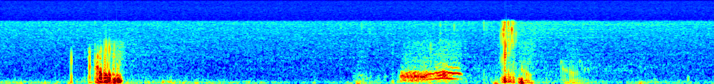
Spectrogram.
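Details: Several extremely loud gurgling and rumbling bursts from the belly: ordinary stomach growling on an empty stomach, borborygmi.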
